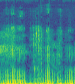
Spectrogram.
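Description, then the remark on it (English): A female cat purrs steadily, a low rumbling buzz that swells and fades in rhythmic cycles with each breath, with no talking. “Oh, someone is here and she is purring.”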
